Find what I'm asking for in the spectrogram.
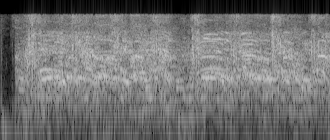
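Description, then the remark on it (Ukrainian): A large crowd gathered outside a courthouse in central Chișinău shouts and chants together, a loud, continuous roar of many overlapping voices with rising and falling surges and no clear individual words, while the court rules on extending the arrest of former prime minister Vlad Filat. “Натовп людей зібрався біля приміщення суду в центрі Кишинєва, який ухвалював рішення щодо продовження на місяць арешту екс-прем'єра Влада Філата.”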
